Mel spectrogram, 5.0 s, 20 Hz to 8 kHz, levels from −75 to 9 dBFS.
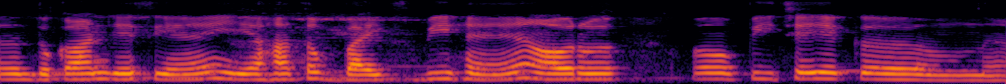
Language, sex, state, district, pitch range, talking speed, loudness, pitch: Hindi, female, Odisha, Malkangiri, 195-215 Hz, 165 wpm, -17 LUFS, 200 Hz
